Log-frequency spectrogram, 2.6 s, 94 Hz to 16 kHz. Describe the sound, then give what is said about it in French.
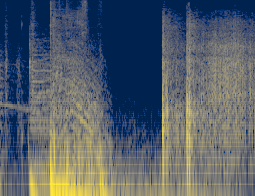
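Fireworks explode in quick succession, a deep booming burst followed by crackling bangs and a couple of sharp sizzling pops, loud with no voices. “Toujours aux États-Unis, il y a plus de 80 000 feux d'artifice qui se déclenchent à Las Vegas pour un public de plus de 300 000 personnes chaque année le 31 décembre.”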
